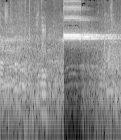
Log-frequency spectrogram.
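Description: Voices in the hall, then about a second and a quarter in a referee's whistle blows one sharp, high note that fades out within the second, stopping the bout as it ends by technical fall.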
